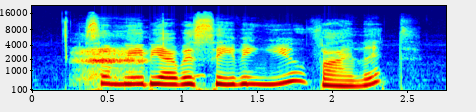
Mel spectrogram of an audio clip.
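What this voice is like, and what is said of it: High sweet childlike voice. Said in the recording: “her voice is higher and sweeter ... I can't do a high voice ... Because I'm Betty Boop and I'm a little child ... It's a little Umbridge-esque”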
